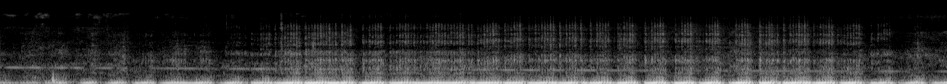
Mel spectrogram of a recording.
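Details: 2003 BMW 325i: faint hiss in the engine bay and uneven idle pulsing about four times a second; hissing began a day earlier, engine stumbles and stalls unless the gas pedal is held.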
